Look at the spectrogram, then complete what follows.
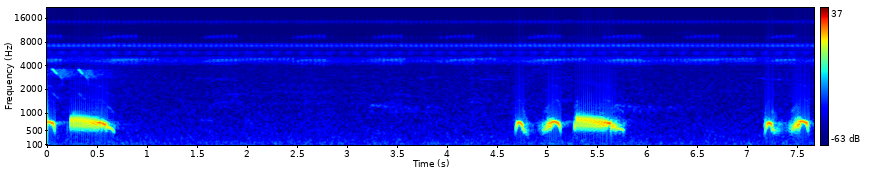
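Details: Spotted dove with a big-voiced single 'kuk' call during a trapping session with a decoy bird: three phrases of two short clipped coos followed by a longer rolling coo, separated by silences, with a steady electronic whine throughout.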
